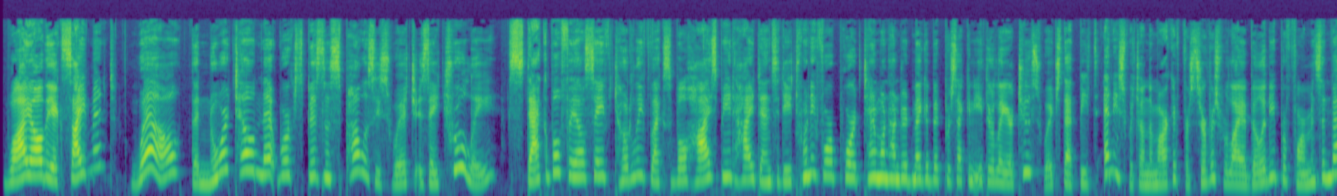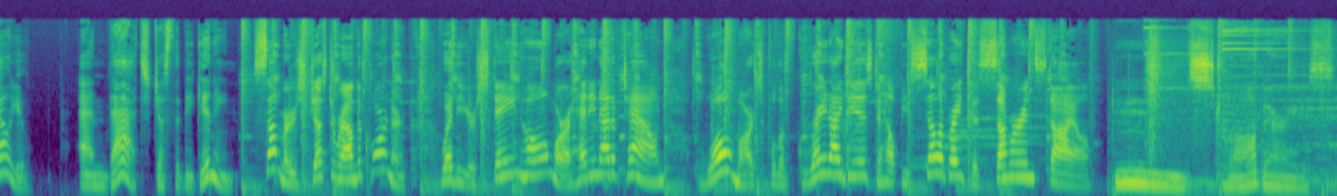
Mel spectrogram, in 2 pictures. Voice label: Commercial VO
